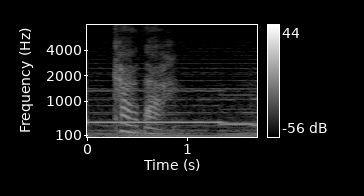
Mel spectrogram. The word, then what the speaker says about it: kava: So that word for eagle is kava. Kava. Here again, that is kind of a hard word to say because you're going to use that pronunciation that I call clearing the throat, kind of sound.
